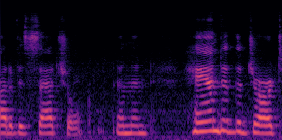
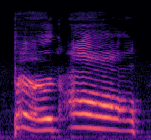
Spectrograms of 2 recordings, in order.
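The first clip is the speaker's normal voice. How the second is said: shrill, very loud, hate-filled screech; 6 semitones higher, 9 dB louder than usual. Narrator voicing a captive creature crying out, shrill with hate. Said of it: "his voice shrill with hate".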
